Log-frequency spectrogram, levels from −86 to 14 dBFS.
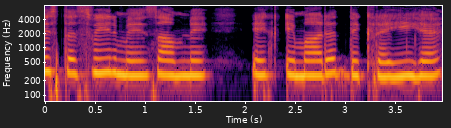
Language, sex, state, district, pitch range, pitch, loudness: Hindi, female, Uttar Pradesh, Lucknow, 265-290 Hz, 270 Hz, -10 LUFS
